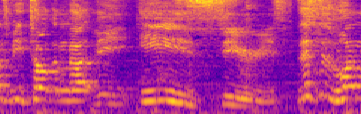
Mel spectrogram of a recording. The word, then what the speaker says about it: Ys: didn't have the internet, we used to call this Ys, we just didn't know, but it's pronounced Ys.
